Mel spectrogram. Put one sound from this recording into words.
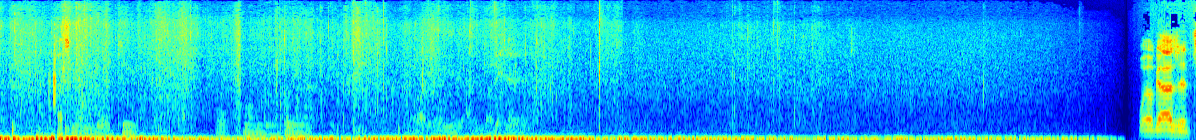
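Dry leaves rustle and crunch underfoot outdoors.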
